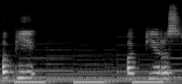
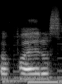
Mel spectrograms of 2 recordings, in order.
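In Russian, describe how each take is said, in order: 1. Второй слог произносится как 'pi'. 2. Второй слог произносится как 'pai'. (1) "чуть не сказал" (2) "надо правильно говорить"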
